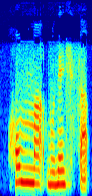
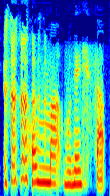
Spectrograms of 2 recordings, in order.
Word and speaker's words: Honma Munehisa: And I actually spoke with a Japanese friend yesterday to get the pronunciation of Honma Munehisa. – Oh my gosh, well, you're one up on me. – Honma Munehisa.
